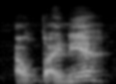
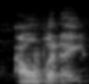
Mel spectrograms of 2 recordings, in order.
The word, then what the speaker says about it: Albany: capital of New York state is it a Albania B Buffalo C New York Albany sorry my my my mispronunciation alany sorry jum but yeah it looks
